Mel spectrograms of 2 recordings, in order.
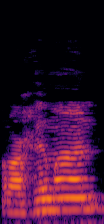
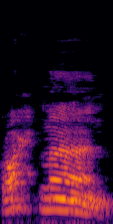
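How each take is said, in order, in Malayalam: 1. h-ക്ക് ശേഷം ഒരു അധിക സ്വരാക്ഷരം ഉച്ചരിക്കുന്നു. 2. h ഒരു സ്വരാക്ഷരവുമില്ലാതെ പിടിച്ചു നിർത്തുന്നു.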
